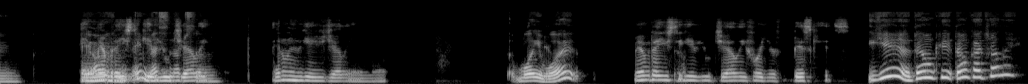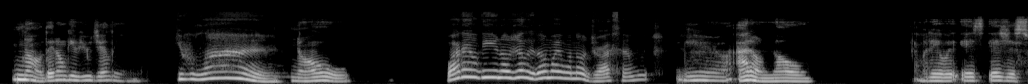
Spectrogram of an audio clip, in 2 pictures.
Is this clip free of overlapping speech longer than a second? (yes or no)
no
